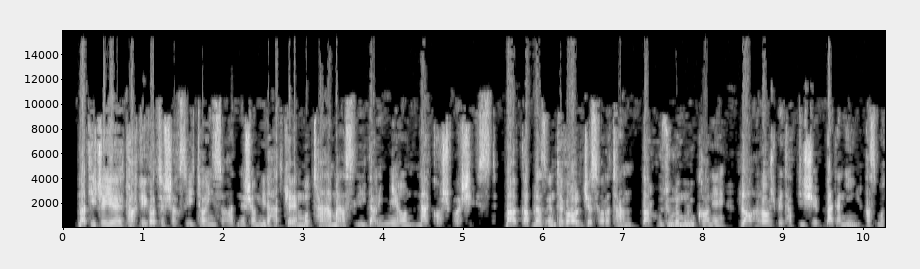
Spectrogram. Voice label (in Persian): نمونه صدای آقای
